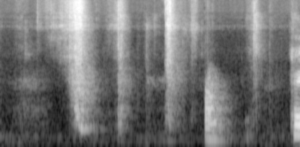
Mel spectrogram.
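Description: Hands handling a paper towel and masking tape: a handful of short, separate rustles and crinkles of paper.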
